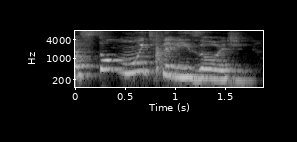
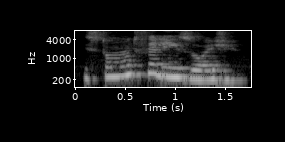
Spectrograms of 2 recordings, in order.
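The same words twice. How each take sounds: First: Slow, emphatic happy declaration. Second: Low, slow, subdued sad voice; sad lament. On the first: Showing viewers how intonation changes a sentence, happy. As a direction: stretch it out with clear, heartfelt happiness. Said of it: "Agora, se eu falo". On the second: Showing how written words hide the tone, sad lament. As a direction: say it like a murmured lament, drawn out and soft. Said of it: "quase um sussurro de lamento". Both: Shown as a demonstration.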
